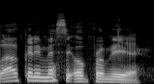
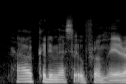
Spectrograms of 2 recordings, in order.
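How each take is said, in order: First: Mock commentator voice; golf commentator. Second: Said in the usual way. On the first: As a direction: narrate yourself like TV golf coverage. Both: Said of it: "it's a case of sort of how".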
